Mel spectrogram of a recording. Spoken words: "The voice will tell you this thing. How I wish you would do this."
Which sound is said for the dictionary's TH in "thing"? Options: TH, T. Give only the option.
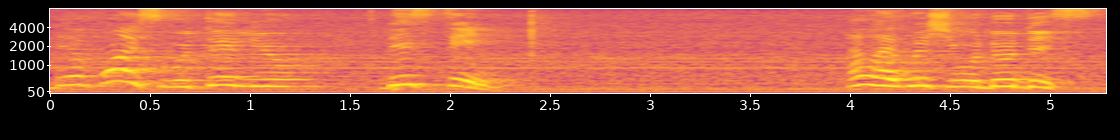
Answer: T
